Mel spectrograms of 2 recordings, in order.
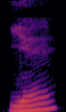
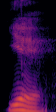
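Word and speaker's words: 예: The next complex vowel is ye, ye, and it sounds like the word of English piano, piano.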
